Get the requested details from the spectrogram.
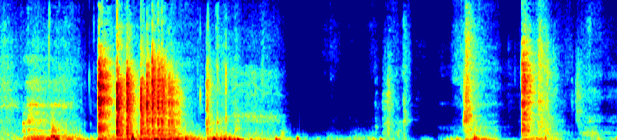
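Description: Dice clatter and tumble across a tabletop, a loud rattling burst first, then a few shorter, quieter rolls after a brief pause.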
